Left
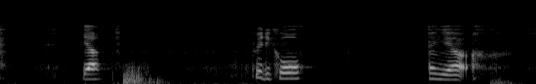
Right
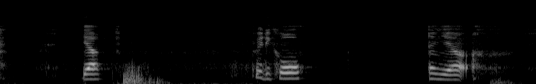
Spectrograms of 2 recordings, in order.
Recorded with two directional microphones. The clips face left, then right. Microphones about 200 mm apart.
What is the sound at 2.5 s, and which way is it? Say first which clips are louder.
Speech: left 1 dB; 5° left (ahead or behind).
